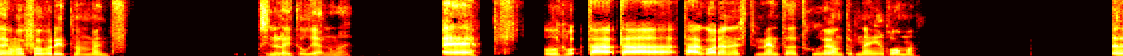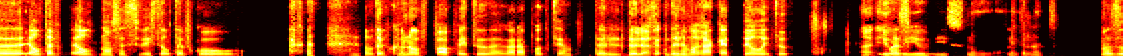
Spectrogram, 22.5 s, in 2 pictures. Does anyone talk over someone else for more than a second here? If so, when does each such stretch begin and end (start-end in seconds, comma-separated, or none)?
none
